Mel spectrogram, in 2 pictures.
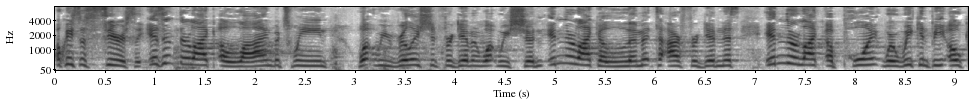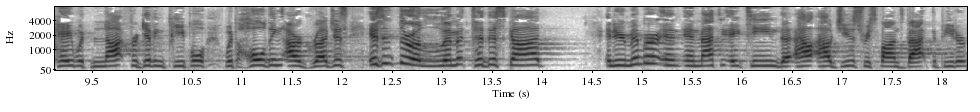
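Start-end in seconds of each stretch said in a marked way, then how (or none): none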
